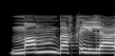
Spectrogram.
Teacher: नून को मीम से बदलकर इख्फा और गुन्ने के साथ पढ़ना है। तनवीन या नून साकिन के बाद बा आए तो नून को मीम से बदलकर गुन्ने और इख्फा के साथ पढ़ेंगे। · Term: इखलाब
